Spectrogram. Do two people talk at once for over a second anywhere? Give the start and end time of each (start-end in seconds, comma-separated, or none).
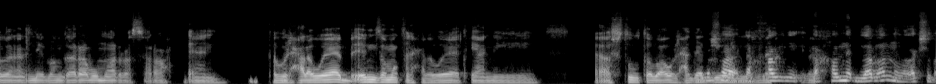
7.0-8.3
